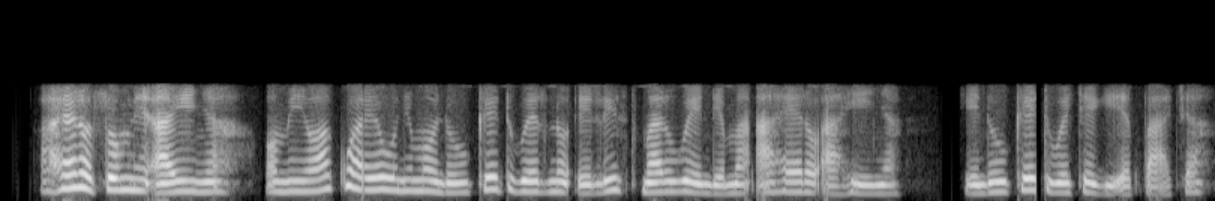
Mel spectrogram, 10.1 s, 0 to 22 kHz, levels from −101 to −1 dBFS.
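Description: From the start the speech carries the sound of a Bluetooth CVSD headset codec, with plainly audible damage. The band runs only from about 250 Hz to 3.7 kHz, and the thin, boxed-in tone fits a 64 kbps one-bit delta link whose step size can't keep pace with sharp, loud high content. Sibilants turn scratchy and a fine granular hiss sits under everything. On a spectrogram, energy stops at a hard ceiling near 3.7 kHz, with a grainy noise floor filling the band.

At 3.02 to 3.05 s comes unconcealed Bluetooth headset packet loss: a couple of voice packets, roughly 15 ms of audio, never arrived, and nothing was filled in to cover them. The speech drops out in a brief hole with abrupt edges. At 8.63 to 8.68 s a longer loss of about 45 ms, several packets, leaves a more obvious chop. In the waveform each appears as a sudden flat gap, and on a spectrogram as a thin vertical blank stripe.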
